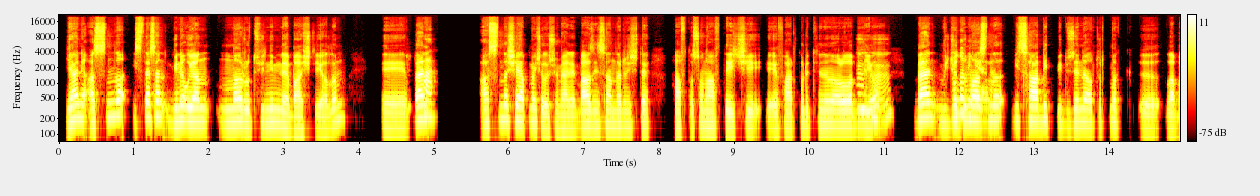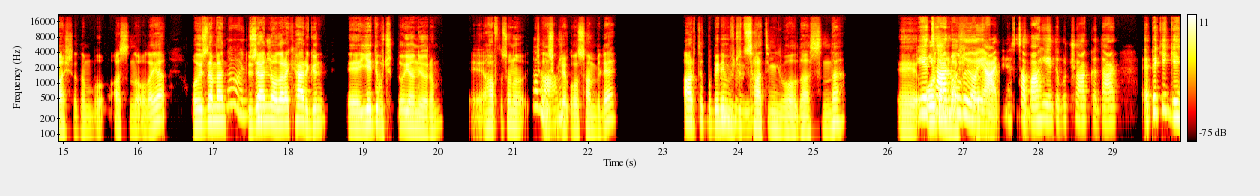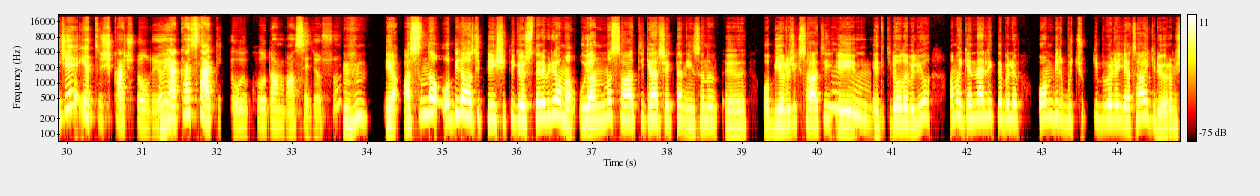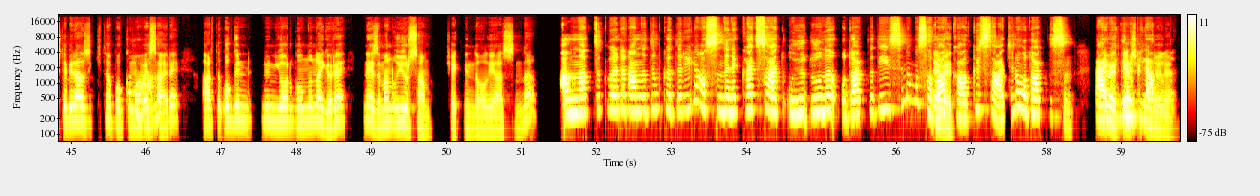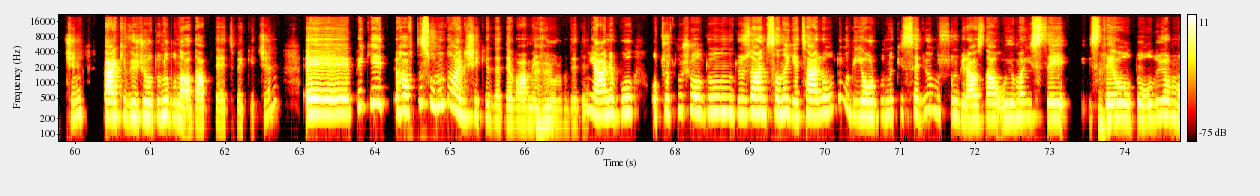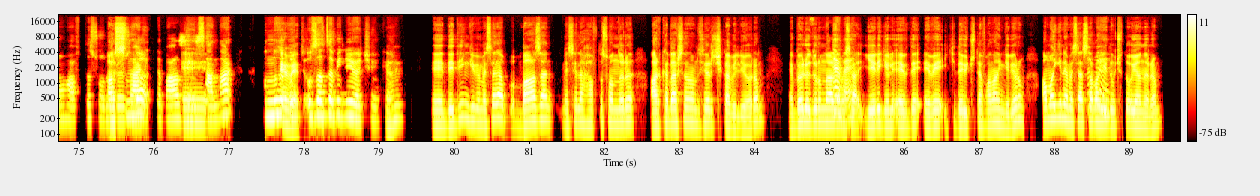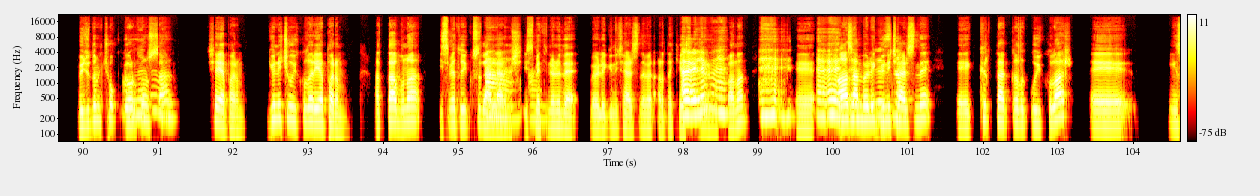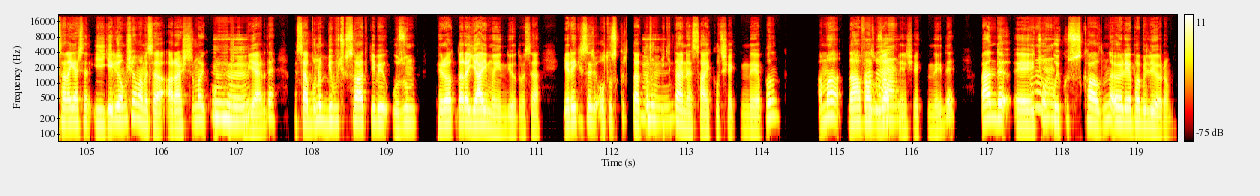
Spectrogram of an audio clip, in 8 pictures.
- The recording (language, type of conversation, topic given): Turkish, podcast, Uyku düzenini sağlamak için neler yapıyorsun?
- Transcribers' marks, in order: other background noise; tapping; unintelligible speech; chuckle; laughing while speaking: "Evet, enteresan"; in English: "cycle"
